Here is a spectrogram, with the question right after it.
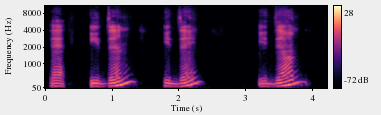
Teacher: la E siempre se vuelve especial. Aquí es nasalizada.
